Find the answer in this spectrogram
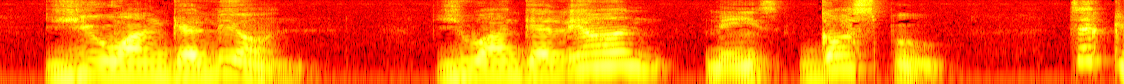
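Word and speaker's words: εὐαγγέλιον: the greek alphabet whereby when we have gamma nasa that is gamma gamma gamma coming together without any other letter intruding we have to pronounce the first gamma as um so the word you anger leon is not pronounced you again that is the word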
